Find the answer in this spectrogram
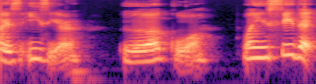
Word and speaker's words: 俄国: And then the next one is 俄国, 俄国, which means Russia.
